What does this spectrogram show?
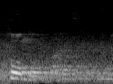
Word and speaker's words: hormone: The correct pronunciation is hormone.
